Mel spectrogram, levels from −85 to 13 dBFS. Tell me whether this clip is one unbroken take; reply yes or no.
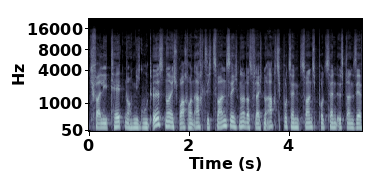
no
